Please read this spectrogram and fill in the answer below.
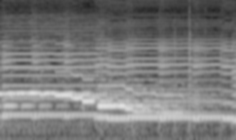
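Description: Live music from a small folk ensemble of harmonium, keyboard, bamboo flute and hand drum: a held melody note near the start that steps down in pitch over the two seconds, over sustained accompaniment.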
